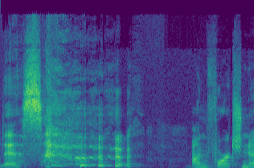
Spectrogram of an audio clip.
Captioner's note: laughing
